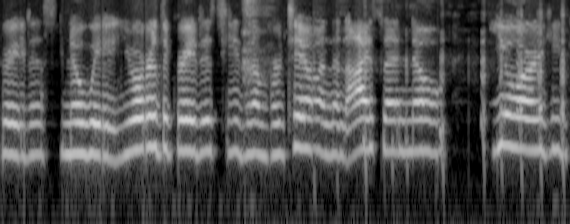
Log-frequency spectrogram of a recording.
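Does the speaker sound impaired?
Yes: ALS; diagnosed within about past year, on the one approved ALS medication since diagnosis, symptom-directed treatments.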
